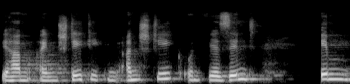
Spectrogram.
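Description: A woman's somewhat breathy voice, dark and mellow, medium in pitch, at a very slow pace with ordinary pitch variation. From northern Germany (Schleswig-Holstein). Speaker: university president. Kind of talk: interview.

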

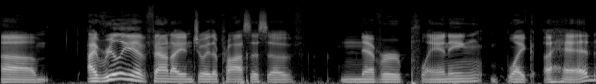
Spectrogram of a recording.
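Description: An unremarkable speaking voice at a fairly slow pace, ordinary pitch variation, on a very clean recording with a silent background. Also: man, medium pitch for a man. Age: 20s. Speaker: comedian. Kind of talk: casual interview chat.

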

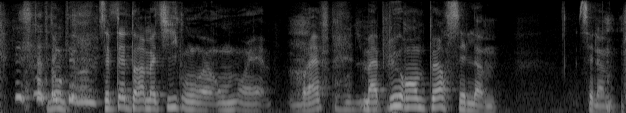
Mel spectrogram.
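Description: Over noticeable background noise, a man with a fairly high pitch talks fairly slowly and with lively intonation, leaving long, frequent pauses. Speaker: marketing intern, student. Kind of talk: casual chat. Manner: halting.

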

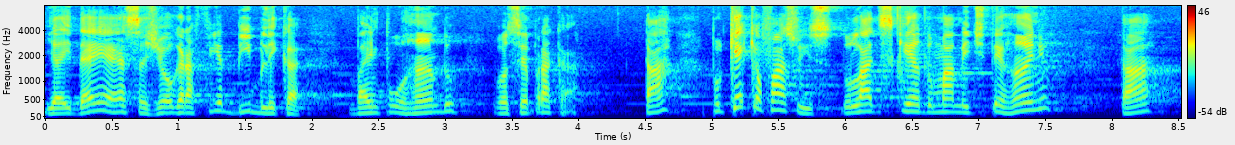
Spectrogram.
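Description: A man with a high pitch and ordinary pitch variation speaks at a moderate pace, with long, frequent pauses. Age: 30s. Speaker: pastor and Bible teacher. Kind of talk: lecture. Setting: classroom with students.

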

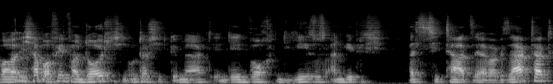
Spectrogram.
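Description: A man with a plain, everyday voice speaks at a medium pitch and a fairly quick pace, his intonation fairly even. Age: 40s. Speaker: author and real estate agent. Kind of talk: podcast interview.

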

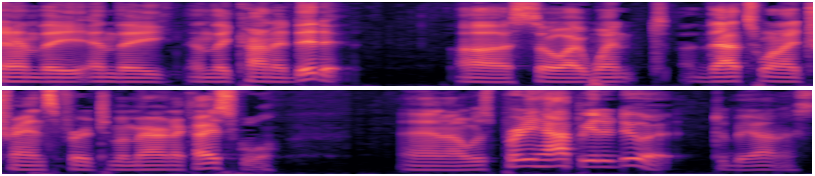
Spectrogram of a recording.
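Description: A man speaks fairly quickly with ordinary pitch variation, the very clean recording dry and close with no echo and a silent background. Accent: American. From New York suburbs. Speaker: writer and artist. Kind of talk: casual interview. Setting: motel room. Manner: halting, many fillers.

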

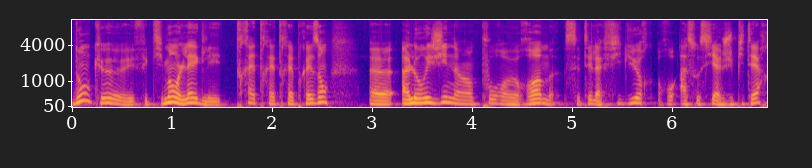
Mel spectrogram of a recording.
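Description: A man speaks with a fairly high pitch at a moderate pace. His pitch varies in an ordinary way. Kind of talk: educational talk. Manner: hesitant.

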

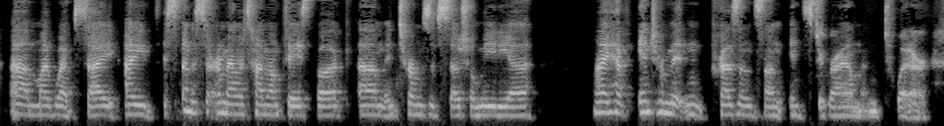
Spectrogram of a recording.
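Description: Speaking at a moderate pace, a woman with an ordinary speaking voice has a fairly low pitch and ordinary pitch variation. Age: 50s. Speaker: professional astrologer. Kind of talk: casual chat.

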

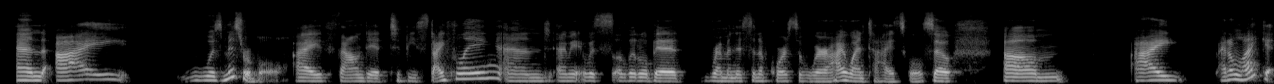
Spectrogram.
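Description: A woman with an American accent and an ordinary speaking voice talks at a fairly slow pace. Her fairly low pitch moves with lively intonation against a quiet background. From New Jersey, suburban Westfield. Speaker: theatre company co-founder. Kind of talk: interview conversation.

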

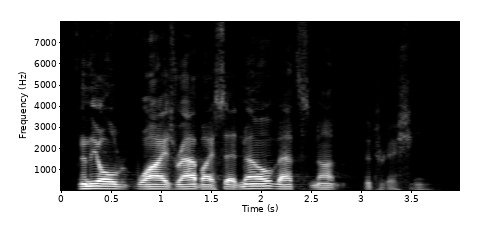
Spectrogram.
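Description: Speaking at a moderate pace, a man has a fairly low pitch and a plain, everyday voice. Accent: American. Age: 50s. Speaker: preacher. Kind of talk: sermon.

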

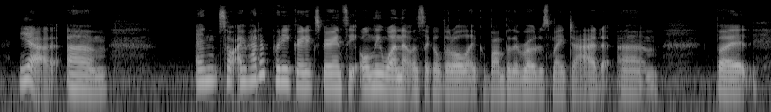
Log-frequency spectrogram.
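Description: Speaking at a moderate pace with an American accent, a woman has an unremarkable speaking voice pitched fairly low. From US South, New Orleans. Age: 20s. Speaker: digital media employee. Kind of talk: casual chat.

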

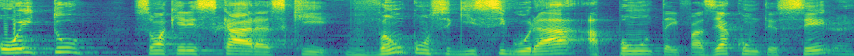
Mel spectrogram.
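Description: Somewhat breathy and fairly high-pitched, a man speaks at a very slow pace with lively intonation. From Brazil. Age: 20s. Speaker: podcast host. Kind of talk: casual chat. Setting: live stream.

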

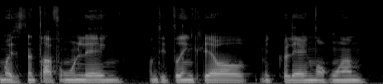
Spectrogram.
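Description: Speaking at a fairly quick pace, a man holds a fairly low pitch in a flat, monotone delivery. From South Tyrol. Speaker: rapper. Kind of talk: casual chat.

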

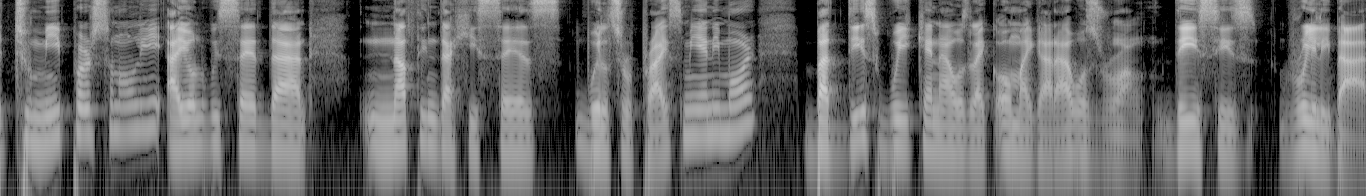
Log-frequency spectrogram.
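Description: A man with a Spanish accent speaks at a moderate pace in a medium pitch, his intonation lively, on a very clean recording with a silent background. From Colombia, Bogota. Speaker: immigration advocacy communications specialist, guest co-host. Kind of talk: casual political discussion.

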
